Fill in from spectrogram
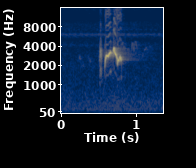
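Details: Sooty-headed bulbul, a lure recording meant to make wild birds answer: one brief, clear phrase of a short note followed by a bright, slightly rising then falling whistle.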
